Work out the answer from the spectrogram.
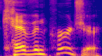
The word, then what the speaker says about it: Kevin Perjurer: Defunctland Kevin Perjurer. I pronounced that correctly, yes?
